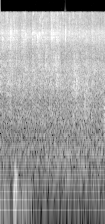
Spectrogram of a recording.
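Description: Heavy rain falling steadily onto a flooded yard and its standing water, an even, unbroken hiss.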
